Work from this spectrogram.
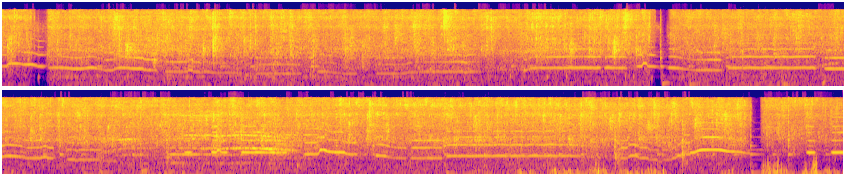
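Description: Rain falls around an outdoor wood-fired clay stove, a steady close patter and hiss that lasts throughout, with a faint wavering tone above it and low rumbling near the end.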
